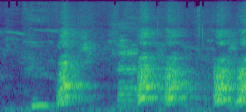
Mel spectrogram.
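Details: German Shepherd dog indoors, excited while a box brought for its health is opened; four short harmonic barks in two seconds, the last ones closely paired, with people talking and some music nearby.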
